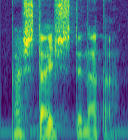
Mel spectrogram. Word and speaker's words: pastéis de nata: In European Portuguese, you'll hear a lot of sh sounds, since the S pronounced at the end of words makes that sound. For example, pastéis de nata, or the region called Cascais.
